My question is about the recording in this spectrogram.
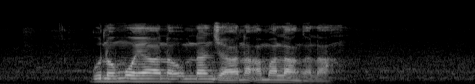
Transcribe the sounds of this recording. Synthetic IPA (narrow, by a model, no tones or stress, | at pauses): k̬unomɔjanaom̩nand͡ʒʱanaamalaŋala̰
